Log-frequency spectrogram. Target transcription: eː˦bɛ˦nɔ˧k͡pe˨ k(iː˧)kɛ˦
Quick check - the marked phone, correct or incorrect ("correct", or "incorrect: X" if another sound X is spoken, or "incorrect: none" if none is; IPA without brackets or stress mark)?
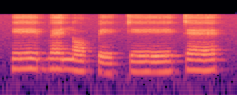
incorrect: eː˧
